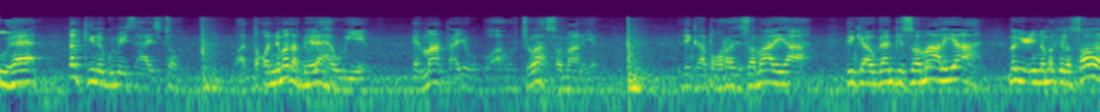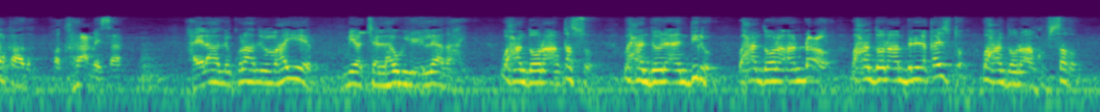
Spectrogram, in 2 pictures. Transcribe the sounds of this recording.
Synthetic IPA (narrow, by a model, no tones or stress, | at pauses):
ʊɦaː | d̪ɐlkʰiːnɐɡʊmɛjsɐhɛjst̪ʰɔ | wɑ̰ːd̪ɔqɔnːɪmɐðɐbɛːlɐɦɐwijɛ | ɛːmaːnt̪ʰɐːjɐɣʊʔʊ̰ɐ̰hhʊrt͡ʃɔwahsɔːma̰ːlɪ̰jɐ | ʔɪðɪŋkʰaːbɔqɔrɐðiːsɔːmaːlɪjɐɐh | ɪðɪŋkʰaːhɔɡaːŋkiːsɔːmaːlɪjɐɐh | mɐɣɪʕiːnːɐmɐrkʰiːlɐsɔːhɐðɐlqɑːðɔwɑaːd̪̚kɑraːʕmɛjsa̰ːn | hɐjlɐhɐd̪lɪŋkʰʊlɐhɐd̪lɪmɐɦɐjɛː | mɪjat͡ʃɛlːɦɐwɪjɛjlɛːðɐɦɐj | wʔɑħɑaːnd̪ɔːnɔaːŋqɑsɔ | wɑħɑːnd̪ɔːnɔaːnd̪ɪlɔ | wɑħɑːnd̪ɔːnɔʔaːnɖɑʕɔ | wɑħɑːnd̪ɔːnɔaːmbɪlɪqɛjst̪ʰɔwɑħɑːnd̪ɔːnɔaːŋkʰʊfsɐðɔ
